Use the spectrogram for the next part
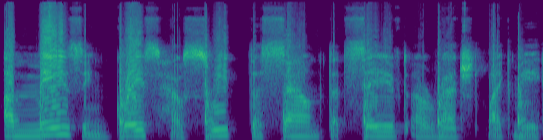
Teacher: we kind of have an unstressed syllable followed by a stressed syllable, unstressed, stressed, unstressed, stressed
